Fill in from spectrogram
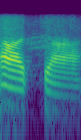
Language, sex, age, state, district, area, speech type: Bengali, male, 45-60, West Bengal, Dakshin Dinajpur, rural, conversation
